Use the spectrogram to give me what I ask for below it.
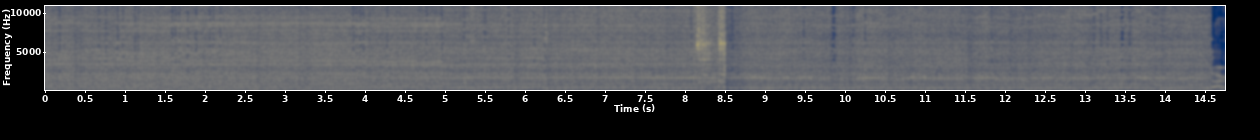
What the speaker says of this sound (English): So we're gonna leave it on number 1 speed and add our dries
